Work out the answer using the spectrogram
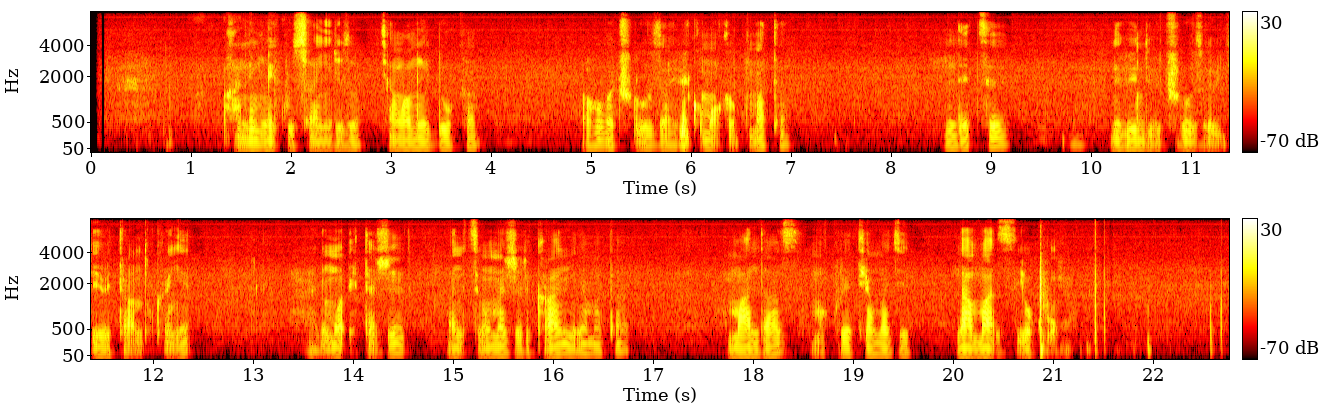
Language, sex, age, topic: Kinyarwanda, male, 18-24, finance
